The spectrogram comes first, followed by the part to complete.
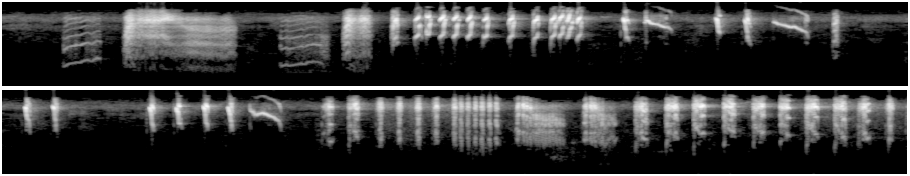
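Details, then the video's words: Wild long-tailed shrike singing a varied, chattering song: harsh buzzy notes, rapid clicking bursts and sharp slurred whistles, with dense trains of quick repeated ticks toward the end; a steady high hiss runs underneath. "Kicau cendet liar"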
